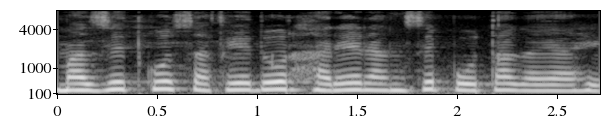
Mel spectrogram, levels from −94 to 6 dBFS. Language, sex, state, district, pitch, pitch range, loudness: Hindi, female, Haryana, Jhajjar, 230 Hz, 225-255 Hz, -14 LUFS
